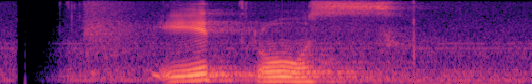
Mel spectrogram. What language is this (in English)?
Sinhala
